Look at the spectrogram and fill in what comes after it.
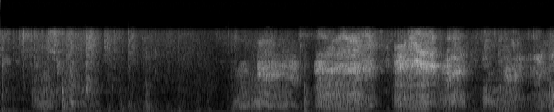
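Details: Seven-week-old Scottish Terrier puppies playing, with rough, throaty growls and yips tumbling over one another in uneven bursts, muffled scuffling throughout.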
